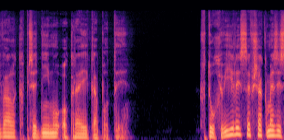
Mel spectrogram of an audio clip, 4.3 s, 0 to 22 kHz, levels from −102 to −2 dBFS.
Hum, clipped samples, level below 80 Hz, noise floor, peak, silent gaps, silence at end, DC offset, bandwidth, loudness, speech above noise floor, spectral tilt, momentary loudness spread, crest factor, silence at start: none; under 0.1%; -42 dBFS; -83 dBFS; -6 dBFS; none; 0 s; under 0.1%; 16 kHz; -22 LUFS; 62 dB; -5 dB/octave; 15 LU; 16 dB; 0 s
